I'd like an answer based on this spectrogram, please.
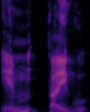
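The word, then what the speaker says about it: impetigo: الوسطي طيب بعد كده الام تايجو البي سايلنت البي ما بتتنطق مرض اسمه الام تايجو ام تيجو ام تيجو ايه الام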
